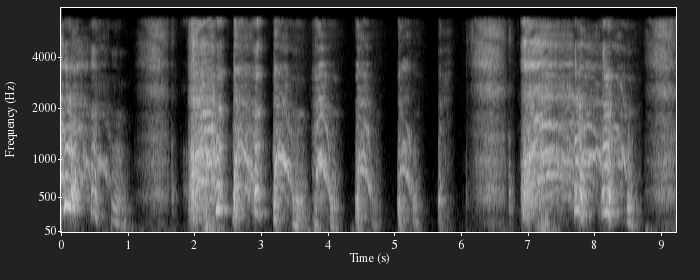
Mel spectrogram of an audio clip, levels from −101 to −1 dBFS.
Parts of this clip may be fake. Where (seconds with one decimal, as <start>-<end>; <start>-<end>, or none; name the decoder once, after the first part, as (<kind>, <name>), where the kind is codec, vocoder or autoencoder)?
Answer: 0.0-9.2 (vocoder, WaveNeXt)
